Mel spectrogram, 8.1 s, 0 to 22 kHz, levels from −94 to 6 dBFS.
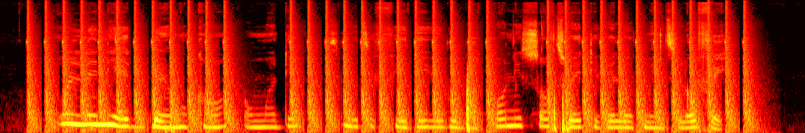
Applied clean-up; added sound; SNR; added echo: none; Gunshot, gunfire; 5 dB; none.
